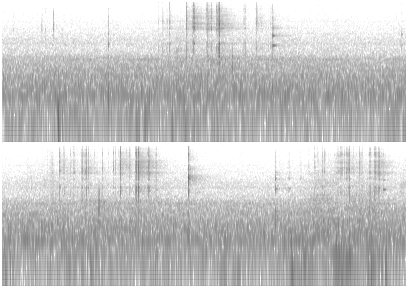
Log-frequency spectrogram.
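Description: Small side cutters snipping bit by bit through the brittle clear-plastic struts of a pour-over dripper: a few faint, scattered snips and clicks, with a small cluster about five to six seconds in.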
